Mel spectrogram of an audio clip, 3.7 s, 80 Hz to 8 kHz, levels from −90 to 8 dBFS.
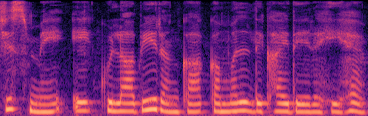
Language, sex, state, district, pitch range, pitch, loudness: Hindi, female, Arunachal Pradesh, Lower Dibang Valley, 195-215 Hz, 200 Hz, -15 LUFS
